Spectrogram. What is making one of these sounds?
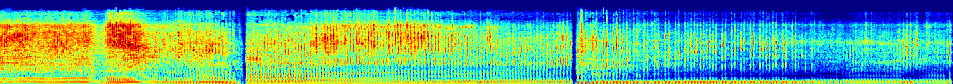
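A dirt bike engine revs and roars close by.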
